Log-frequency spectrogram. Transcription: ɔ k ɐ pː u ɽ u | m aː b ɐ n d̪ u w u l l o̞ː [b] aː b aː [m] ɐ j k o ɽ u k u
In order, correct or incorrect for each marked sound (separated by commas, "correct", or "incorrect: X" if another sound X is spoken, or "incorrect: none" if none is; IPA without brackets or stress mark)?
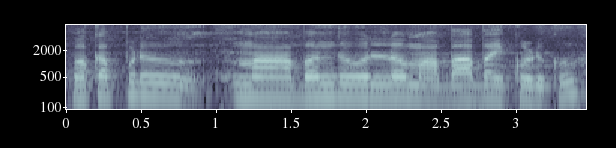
incorrect: m, incorrect: b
